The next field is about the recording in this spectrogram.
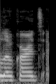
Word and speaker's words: Locard's: So today we are going to be talking about Locard's exchange principle. – Ooh. – Or probably pronounced differently because it's French. – It's Locard's, yeah. It's Locard's.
